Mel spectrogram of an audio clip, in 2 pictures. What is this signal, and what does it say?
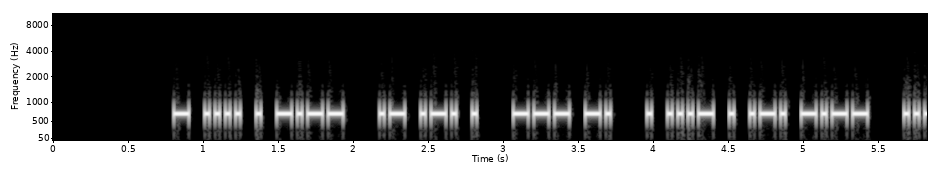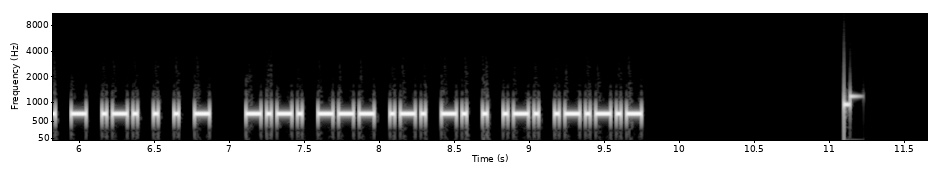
Morse code, heard as a keyed tone, about 36 wpm, 700 Hz. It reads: THEY ARE ON EVERY STREET CORNER.
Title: Sentences from Top 1600 Words 35wpm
